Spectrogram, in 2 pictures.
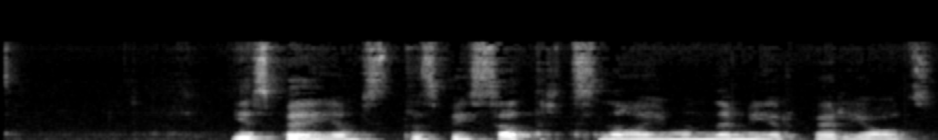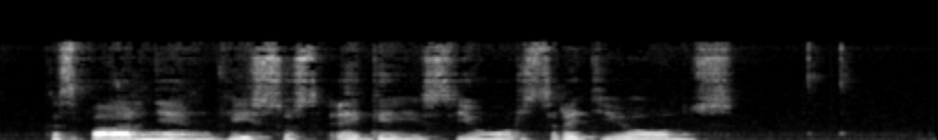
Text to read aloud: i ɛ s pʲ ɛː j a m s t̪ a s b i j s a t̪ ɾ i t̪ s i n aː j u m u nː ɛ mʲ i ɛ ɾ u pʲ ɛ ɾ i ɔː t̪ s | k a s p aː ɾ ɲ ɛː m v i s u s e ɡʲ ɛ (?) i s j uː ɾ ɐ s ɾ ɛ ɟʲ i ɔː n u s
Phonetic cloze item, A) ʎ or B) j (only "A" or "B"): B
